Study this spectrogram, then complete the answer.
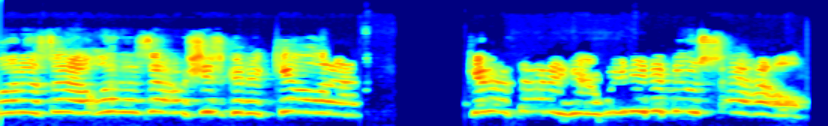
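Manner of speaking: very high, frantic, panicked squealing. Retelling two grown men banging at a cell door, in a high-pitched voice. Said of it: "high pitched voices".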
